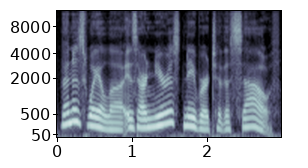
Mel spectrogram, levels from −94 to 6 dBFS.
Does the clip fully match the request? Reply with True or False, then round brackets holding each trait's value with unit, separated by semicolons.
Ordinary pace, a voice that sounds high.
True (160 wpm; 195 Hz)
